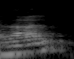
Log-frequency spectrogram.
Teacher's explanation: ذال میں زبان کی نوک کو دانتوں کے کنارے پر لگانا ہے جس سے نکلے گا ذال.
